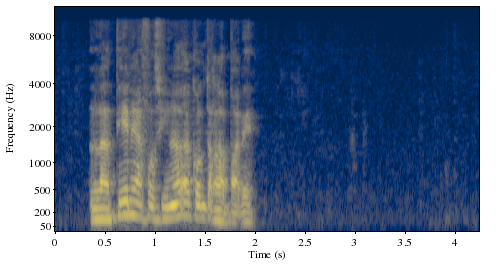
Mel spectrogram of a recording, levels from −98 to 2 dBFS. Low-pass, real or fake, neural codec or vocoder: 9.9 kHz; fake; vocoder, 22.05 kHz, 80 mel bands, WaveNeXt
